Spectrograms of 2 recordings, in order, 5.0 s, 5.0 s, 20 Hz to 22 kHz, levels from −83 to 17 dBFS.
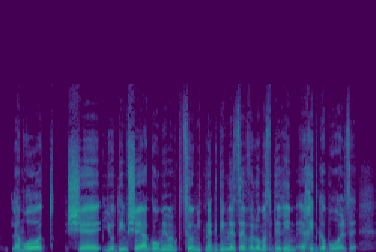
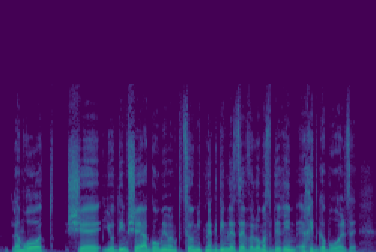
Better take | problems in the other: second | thin; somewhat; fading below 350 Hz

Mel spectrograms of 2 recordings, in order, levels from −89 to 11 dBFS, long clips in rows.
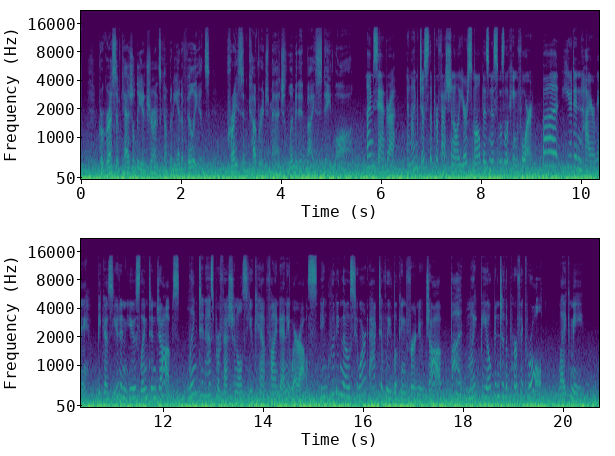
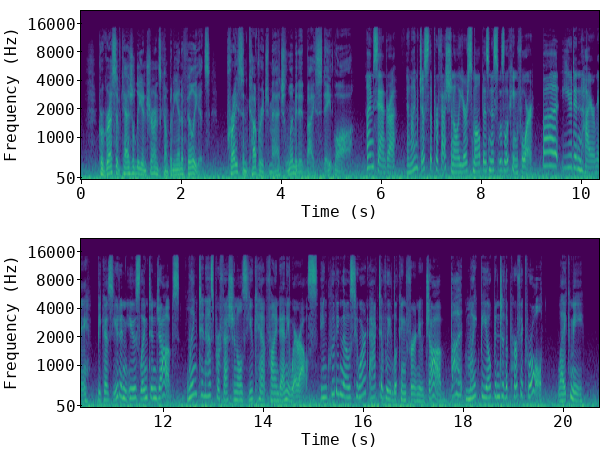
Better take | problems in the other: second | low rumble; loud; throughout; 5 dB below the speech; faint in the second

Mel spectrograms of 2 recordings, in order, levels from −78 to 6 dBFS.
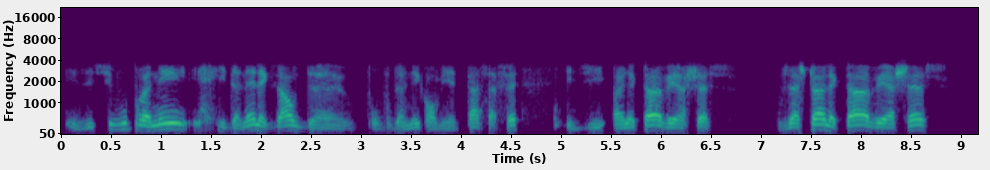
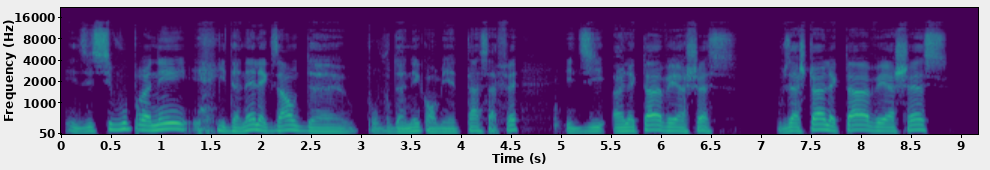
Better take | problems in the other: second | phone-call audio; nothing above 3 kHz

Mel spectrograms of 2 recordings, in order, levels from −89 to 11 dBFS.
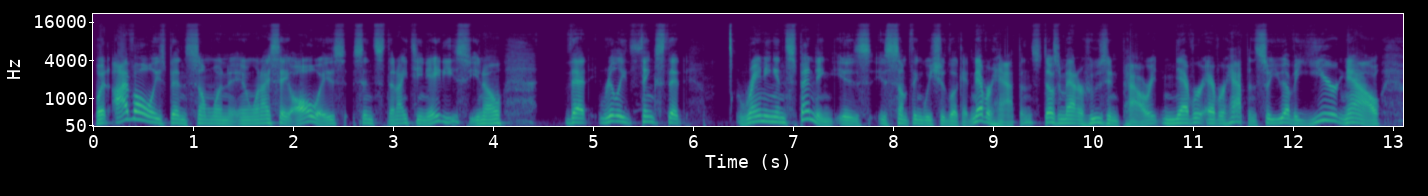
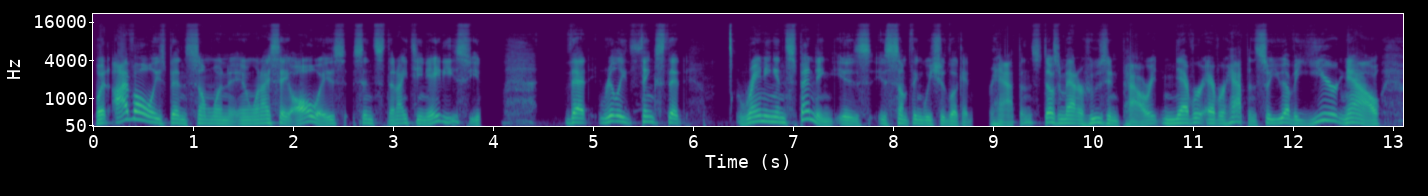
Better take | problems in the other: first | audio cutting out; at 4 s and at 9 s

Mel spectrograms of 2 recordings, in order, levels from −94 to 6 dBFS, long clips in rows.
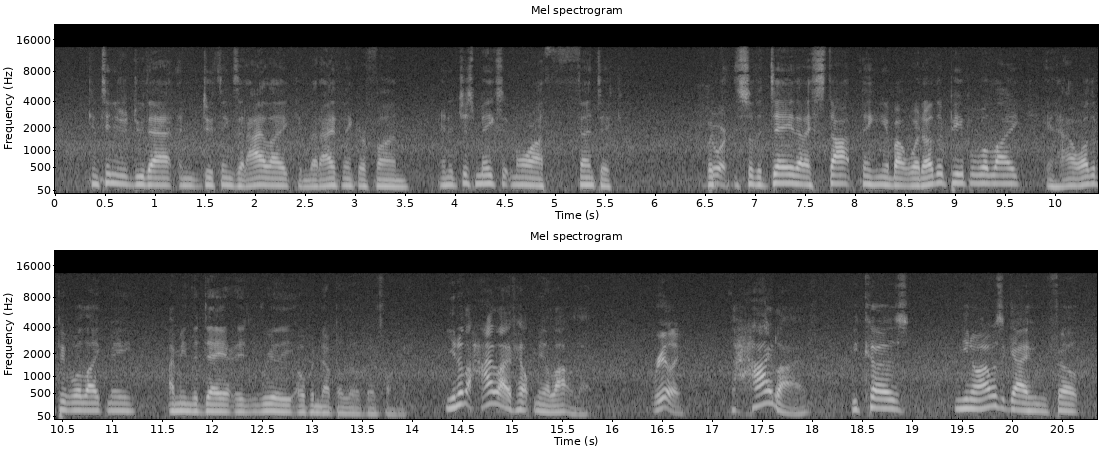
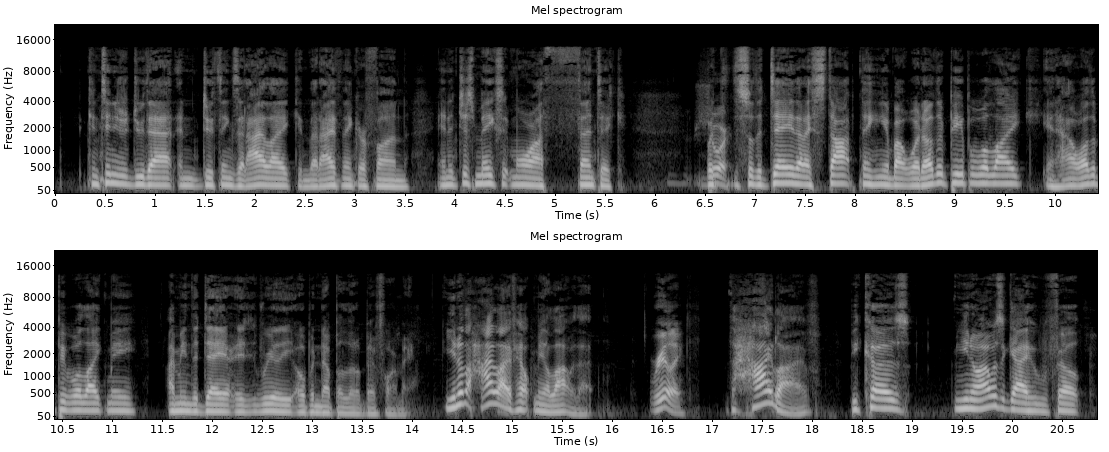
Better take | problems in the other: second | hiss; noticeable; throughout; 15 dB below the speech

